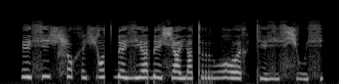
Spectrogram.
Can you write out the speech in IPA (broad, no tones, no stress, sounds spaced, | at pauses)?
e sʲ e ç ɬ ɔ x ɛ̤ ç ɔ t ɗ ɛ zʲ a ɗ e ɕ a j a t r ṳ ʁʷ ɛ x tʲ ɔ zʲ ɛ̤ sʲ ɕ ṳ sʲ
